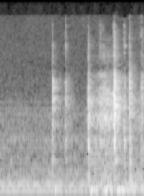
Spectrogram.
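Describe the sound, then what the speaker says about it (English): Keys on a computer keyboard clack in a short, irregular burst of a handful of faint taps after a brief quiet moment, heard up close with no talking. "So yeah, I'm typing right now, obviously."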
